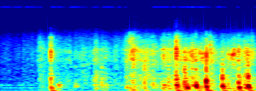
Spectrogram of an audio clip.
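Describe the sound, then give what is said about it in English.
Hooves of a horse and a mule clip-clop in a small corral with water nearby: many irregular footfalls and shuffles that grow louder and busier toward the end, with no voices. “He looks down at the small corral. One horse, one mule.”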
